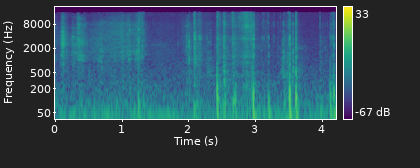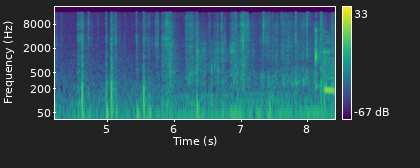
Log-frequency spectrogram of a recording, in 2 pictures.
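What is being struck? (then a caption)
Dried corn husk figurine. A tall decorative Easter rabbit woven from dried corn husks, with a hollow-looking body, is held upright and scratched along its husk strips with long painted nails. Dry, crackly rasps and crinkling scrapes come in quick, uneven bursts with bright, papery highs over a quiet background.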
